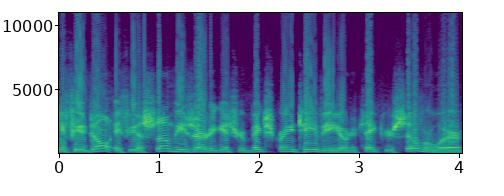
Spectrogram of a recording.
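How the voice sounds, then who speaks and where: In a normal speaking voice, a man talks at a fairly quick pace, his medium pitch showing ordinary variation. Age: 60s. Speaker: firearms instructor. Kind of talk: radio interview.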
